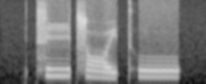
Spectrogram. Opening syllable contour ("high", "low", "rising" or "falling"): low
